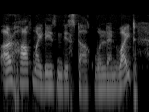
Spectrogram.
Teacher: unstressed followed by stressed syllables and 10 syllables and 5 feet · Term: iambic pentameter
